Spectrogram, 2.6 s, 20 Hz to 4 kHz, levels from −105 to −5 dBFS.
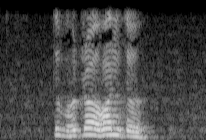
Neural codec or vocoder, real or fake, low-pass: none; real; 3.6 kHz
